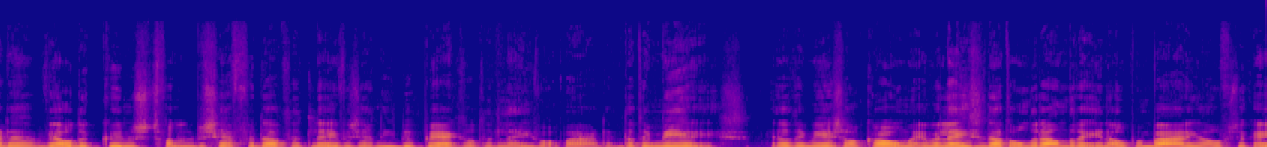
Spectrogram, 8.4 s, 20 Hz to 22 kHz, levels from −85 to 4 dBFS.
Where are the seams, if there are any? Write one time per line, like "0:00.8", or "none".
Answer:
0:05.1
